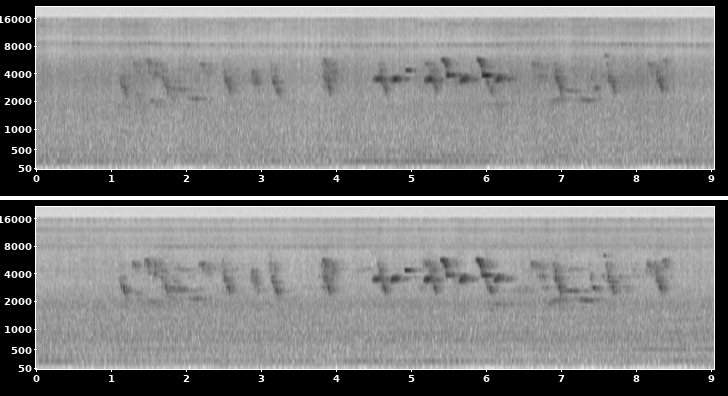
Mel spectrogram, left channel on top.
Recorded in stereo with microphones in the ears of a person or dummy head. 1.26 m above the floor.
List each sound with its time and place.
1.1 s a bird: 75° right (ahead or behind), 2.5 m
